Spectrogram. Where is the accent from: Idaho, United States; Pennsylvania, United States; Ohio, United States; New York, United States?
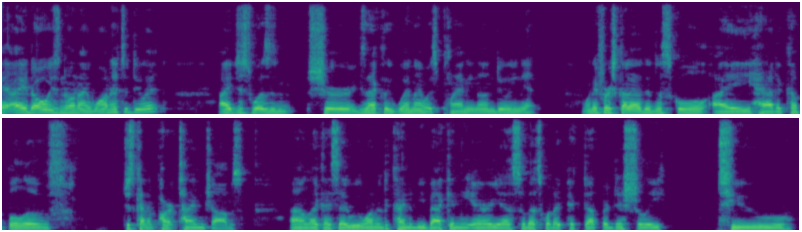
Idaho, United States; I was born and raised in Idaho, and so I wanted to come back and practice in my home state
